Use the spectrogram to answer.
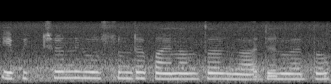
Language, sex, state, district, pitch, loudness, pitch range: Telugu, female, Andhra Pradesh, Srikakulam, 265 Hz, -14 LUFS, 255-285 Hz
